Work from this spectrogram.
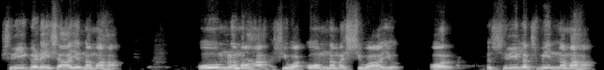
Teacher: that visarga when it comes at the end of the statement, that is always sung as aha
